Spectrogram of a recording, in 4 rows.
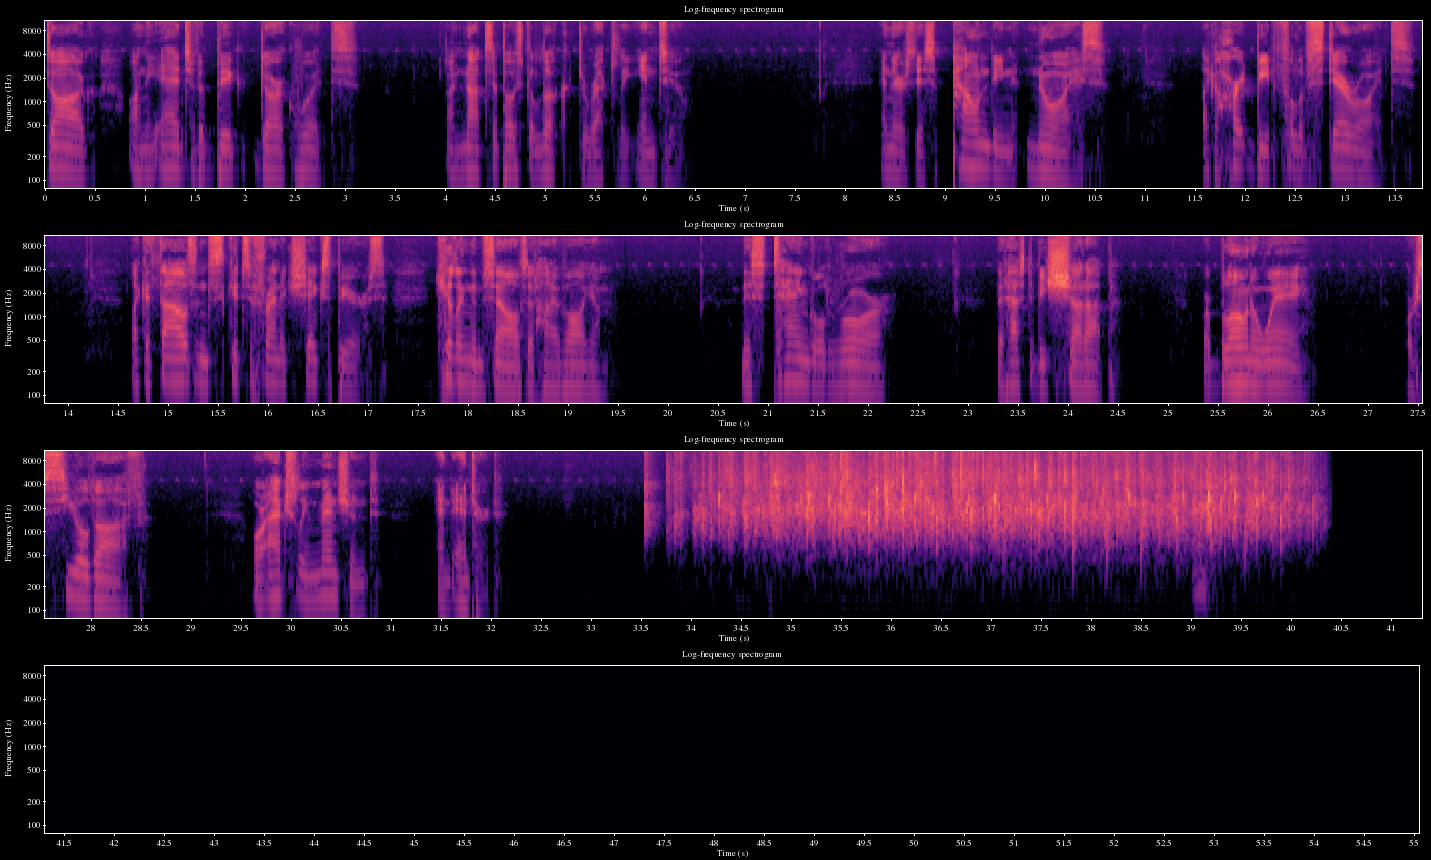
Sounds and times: Speech: 0.0s - 3.2s, 4.0s - 6.4s, 8.4s - 10.6s, 11.6s - 13.7s, 14.6s - 19.5s, 20.7s - 22.2s, 23.3s - 24.5s, 25.4s - 26.5s, 27.4s - 28.6s, 29.6s - 32.1s.

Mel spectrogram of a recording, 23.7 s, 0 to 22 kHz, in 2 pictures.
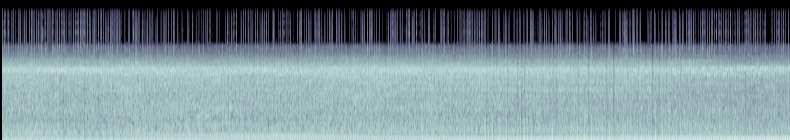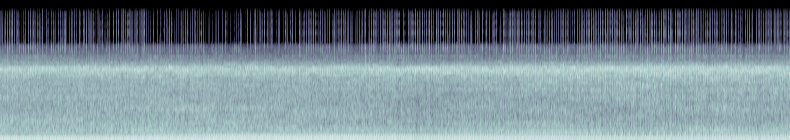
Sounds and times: Car: 0.0s - 23.7s
Engine: 0.0s - 23.7s
Outside, urban or manmade: 0.0s - 23.7s.

